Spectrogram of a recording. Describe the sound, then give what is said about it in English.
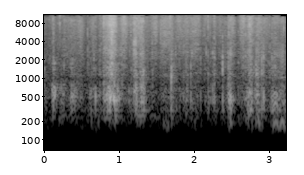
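A bag being zipped shut with a quick, scratchy rasp that comes in several uneven bursts, louder near the start and fluttering on in short tugs, with no one talking. “Let's sip it up.”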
